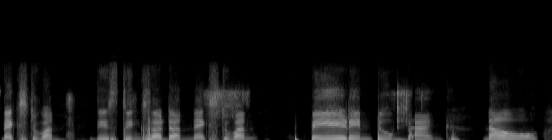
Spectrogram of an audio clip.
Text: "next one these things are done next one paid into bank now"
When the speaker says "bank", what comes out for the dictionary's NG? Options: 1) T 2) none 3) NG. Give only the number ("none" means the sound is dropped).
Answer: 3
